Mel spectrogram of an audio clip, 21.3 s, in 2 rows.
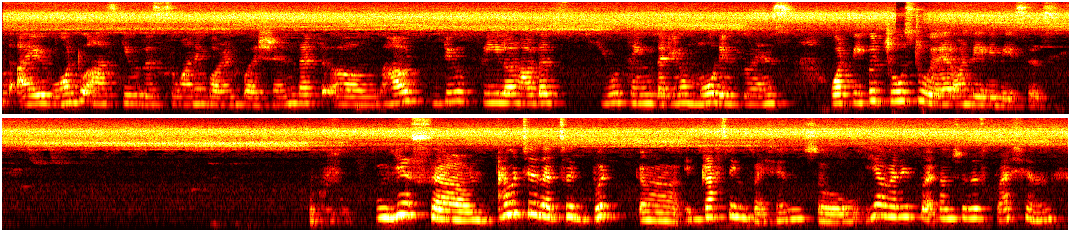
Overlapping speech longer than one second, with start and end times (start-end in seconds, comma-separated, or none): none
